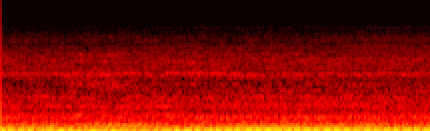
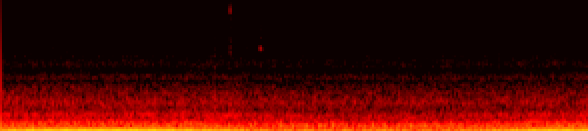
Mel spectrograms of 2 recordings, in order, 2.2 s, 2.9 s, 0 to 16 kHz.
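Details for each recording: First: Mercedes SLK 350 R171 petrol engine idling after replacing the faulty ignition coil that caused a misfire. Smooth start and low, even idle with no stumble, where it previously vibrated; normal idle. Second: Mercedes SLK 350 R171 petrol with a rough, uneven idle that sags and recovers yet runs fine under throttle. The owner suspects a misfire from the ignition coils or a spark plug; faulty coil is the finding.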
